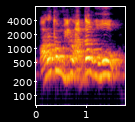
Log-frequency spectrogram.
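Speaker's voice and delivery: acted sulky kid insisting; fearless back-talk. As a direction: snap back at mom, stretching the ending. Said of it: "그거에 대한 무서움 하나도 없이".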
